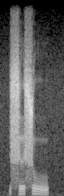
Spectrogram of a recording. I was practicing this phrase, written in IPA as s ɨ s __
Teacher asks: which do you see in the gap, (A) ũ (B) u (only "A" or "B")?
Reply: B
